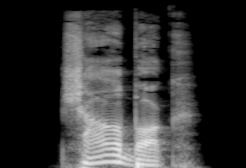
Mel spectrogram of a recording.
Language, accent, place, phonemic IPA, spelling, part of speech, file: German, Germany, Berlin, /ˈʃaːrˌbɔk/, Scharbock, noun, De-Scharbock.ogg
- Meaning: scurvy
